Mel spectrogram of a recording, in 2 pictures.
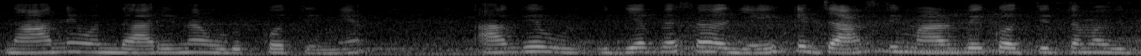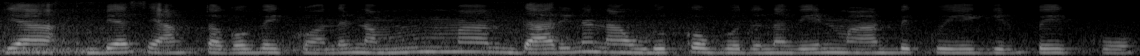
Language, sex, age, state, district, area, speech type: Kannada, female, 30-45, Karnataka, Hassan, rural, spontaneous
